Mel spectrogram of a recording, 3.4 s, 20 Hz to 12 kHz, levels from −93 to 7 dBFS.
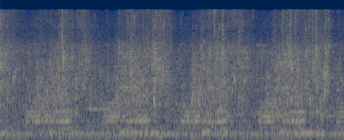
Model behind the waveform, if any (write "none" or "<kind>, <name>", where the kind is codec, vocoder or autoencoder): none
